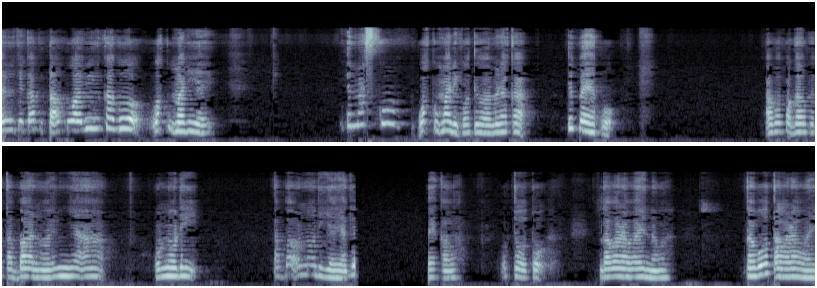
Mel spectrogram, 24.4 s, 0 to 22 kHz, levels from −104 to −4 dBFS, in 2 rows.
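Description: A speech recording with heavy codec damage throughout: the treble sounds synthetic, with gritty, metallic s sounds and nothing above about 11.1 kHz. This is likely HE-AAC compression, where spectral band replication rebuilds the upper band from copied lower bands, consistent with a very low bitrate around 12 kbps. From 17.50 to 18.60 s the speech abruptly cuts out for about 1.1 s, leaving only hiss far below the speech level before returning mid-flow. This is likely an audio dropout to a faint residue, with the signal lost while the path after the break stayed live.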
